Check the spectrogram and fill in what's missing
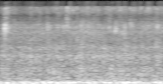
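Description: Rain from a storm ahead of Hurricane Milton falls steadily, an even, soft hiss with low rumble underneath, constant and fairly faint with no voices.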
